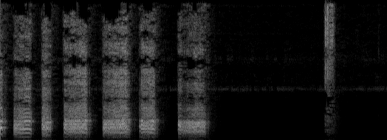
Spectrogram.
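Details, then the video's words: Female red junglefowl calling for a male with six short, hoarse notes in quick succession, each under half a second, then quiet apart from a faint click. "le bruit d'une poule sauvage,เสียงไก่ป่าร้องหาถู่หาตัวผู้,ສຽງໄກ່ປ່າຮ້ອງຫາຄູ່ຮັກ, poj qaib qus see"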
